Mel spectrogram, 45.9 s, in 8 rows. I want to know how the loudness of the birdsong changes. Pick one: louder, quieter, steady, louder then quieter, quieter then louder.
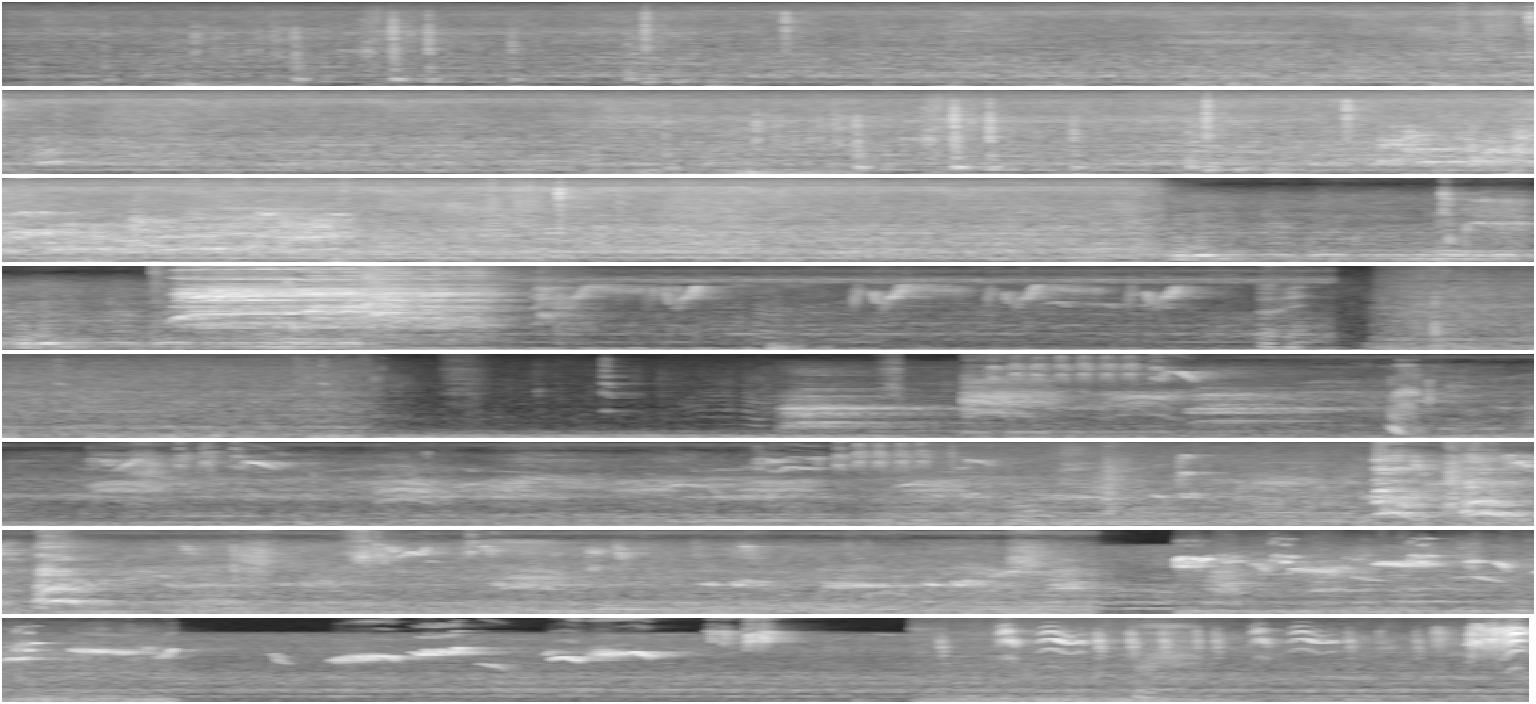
louder.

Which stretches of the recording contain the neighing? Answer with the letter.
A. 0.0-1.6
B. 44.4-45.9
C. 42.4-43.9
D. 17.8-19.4
D.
